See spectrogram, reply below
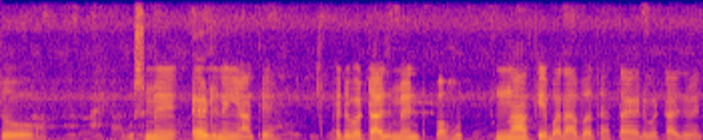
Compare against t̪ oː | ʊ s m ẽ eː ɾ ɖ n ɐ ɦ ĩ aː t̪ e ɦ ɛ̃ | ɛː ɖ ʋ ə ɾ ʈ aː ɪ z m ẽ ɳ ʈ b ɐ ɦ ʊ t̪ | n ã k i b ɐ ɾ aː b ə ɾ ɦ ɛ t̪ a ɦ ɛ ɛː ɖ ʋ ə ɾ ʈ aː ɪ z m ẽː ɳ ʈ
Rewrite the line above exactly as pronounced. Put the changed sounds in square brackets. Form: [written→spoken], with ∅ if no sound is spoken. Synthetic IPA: t̪ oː | ʊ s m ẽ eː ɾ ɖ n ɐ ɦ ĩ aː t̪ e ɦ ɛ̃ | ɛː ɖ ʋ ə ɾ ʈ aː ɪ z m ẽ ɳ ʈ b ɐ ɦ ʊ t̪ | n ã k [i→e] b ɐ ɾ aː b ə ɾ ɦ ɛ t̪ a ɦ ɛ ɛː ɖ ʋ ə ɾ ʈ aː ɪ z m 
